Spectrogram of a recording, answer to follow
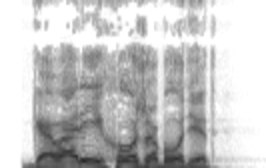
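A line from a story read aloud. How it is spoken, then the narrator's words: Growling burly man. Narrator (Russian): прорычал плечистый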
